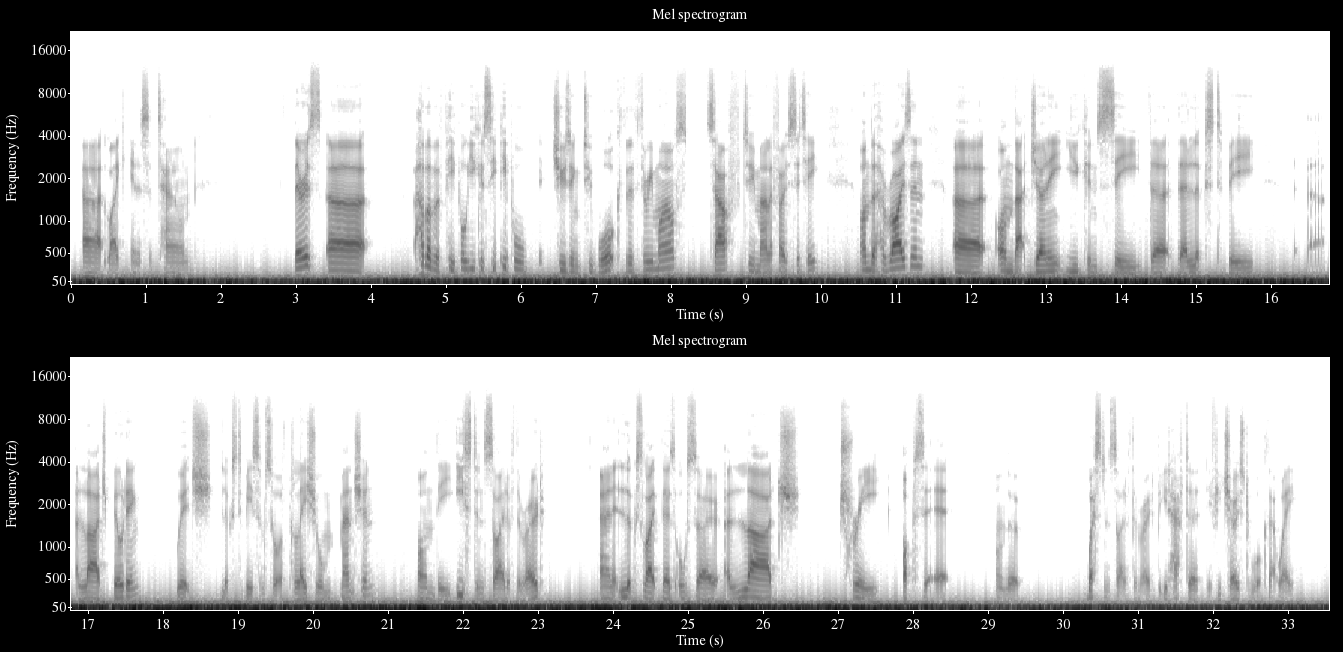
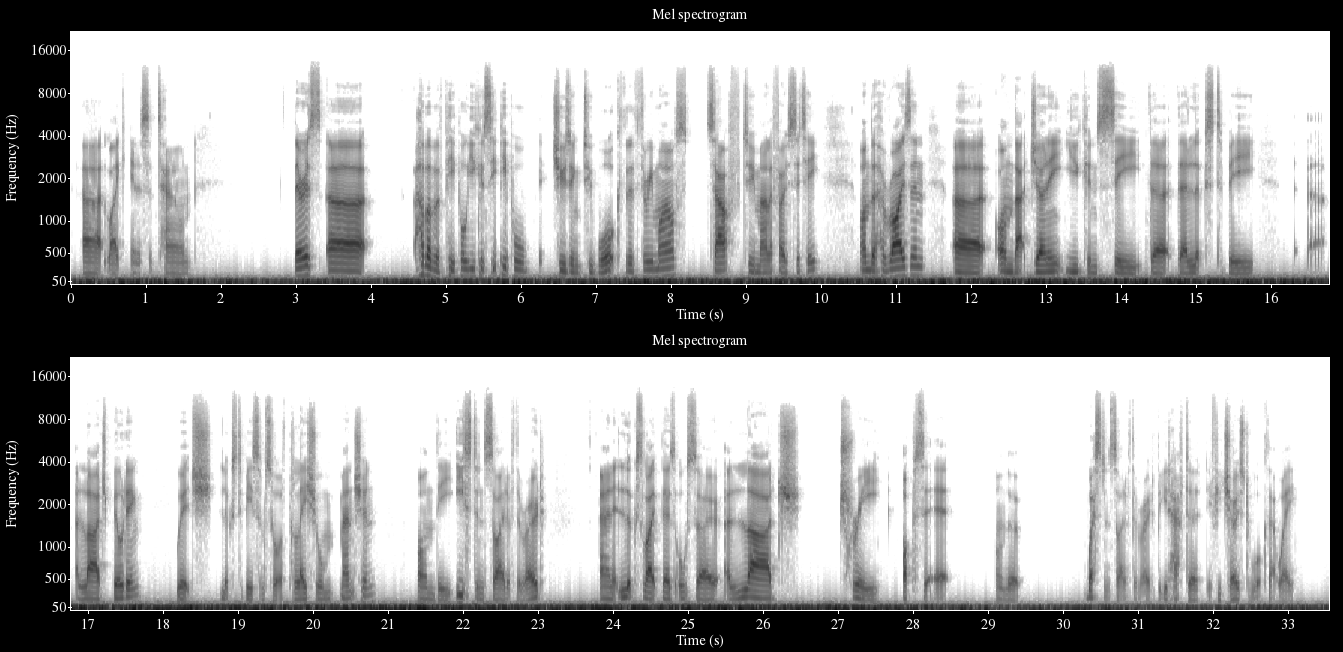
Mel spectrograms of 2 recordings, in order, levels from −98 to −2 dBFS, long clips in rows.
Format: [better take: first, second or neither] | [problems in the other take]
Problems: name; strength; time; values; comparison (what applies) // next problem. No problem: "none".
second | low rumble; loud; throughout; 8 dB below the speech; faint in the second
